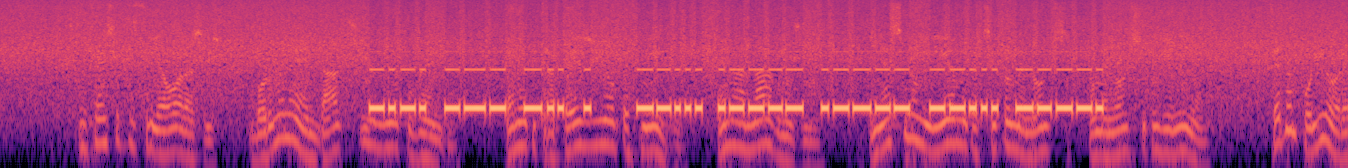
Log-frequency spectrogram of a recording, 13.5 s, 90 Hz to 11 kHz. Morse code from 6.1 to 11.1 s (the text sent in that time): 71179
